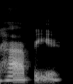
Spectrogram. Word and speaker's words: Happe: Happy, and it was Happe, but he pronounced it Mr. Happy, and he was an amazing science teacher.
